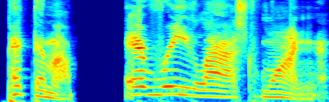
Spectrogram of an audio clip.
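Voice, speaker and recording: A man voicing an angry male alien with a stiff, clear, high-pitched way of speaking, in a dry audiobook reading. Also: lively intonation, a little slow, a bit bright, dry recording. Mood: furious. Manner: scolding, commanding. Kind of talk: audiobook character voice.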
